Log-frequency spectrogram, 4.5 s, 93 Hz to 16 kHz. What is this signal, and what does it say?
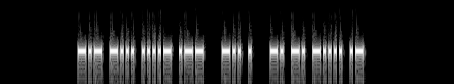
Morse code, heard as a keyed tone, about 41 wpm, 700 Hz. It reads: KB4W DE NN6A
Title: USA Callsign DE Callsign - 4 Characters - 45wpm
